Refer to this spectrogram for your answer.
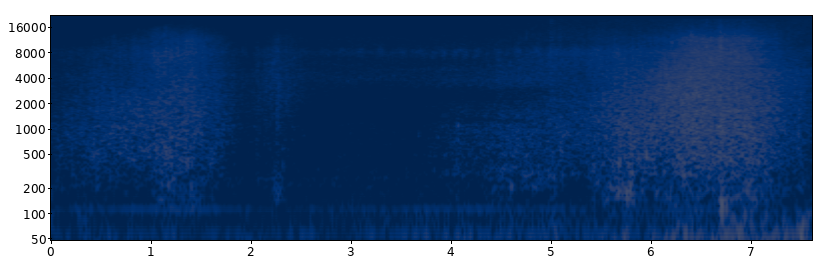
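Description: ocean waves

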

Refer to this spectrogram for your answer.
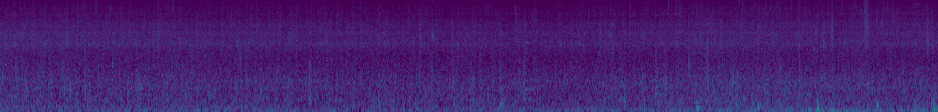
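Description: rain falling

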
